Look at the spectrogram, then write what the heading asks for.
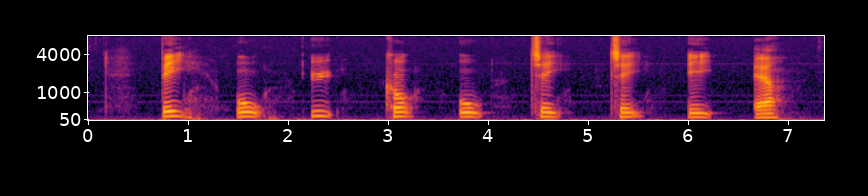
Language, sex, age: Danish, male, 32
